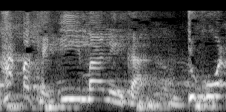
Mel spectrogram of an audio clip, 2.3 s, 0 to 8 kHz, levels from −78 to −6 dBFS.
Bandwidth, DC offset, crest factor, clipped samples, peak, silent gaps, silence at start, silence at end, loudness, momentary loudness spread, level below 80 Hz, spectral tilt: 6.4 kHz; under 0.1%; 14 dB; under 0.1%; -2 dBFS; none; 0 s; 0 s; -17 LUFS; 6 LU; -32 dBFS; -5.5 dB/octave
